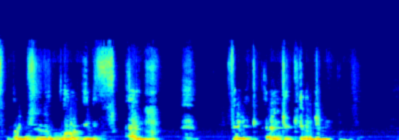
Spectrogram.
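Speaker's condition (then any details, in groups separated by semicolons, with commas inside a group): Cerebral palsy; own voice needs subtitles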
